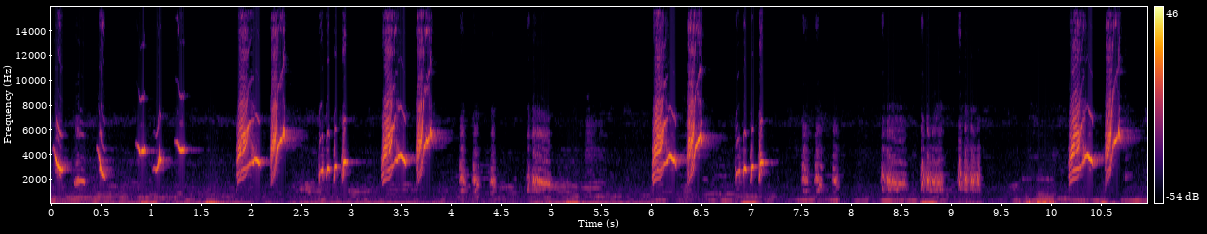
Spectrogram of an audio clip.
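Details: Captive long-tailed shrike song used to encourage quiet birds to sing: varied rising whistles and buzzy phrases, repeated irregularly, with low humming and knocking in the background.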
